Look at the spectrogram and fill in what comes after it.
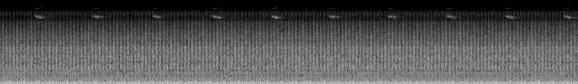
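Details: BMW E39 with M47 diesel engine, cold: steady diesel idle clatter with a faint high chirp repeating about twice a second from the engine front; squeak at cold idle.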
